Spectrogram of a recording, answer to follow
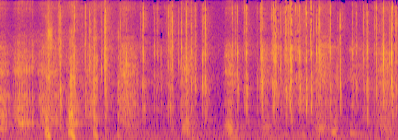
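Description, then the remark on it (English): Fast, continuous keyboard typing with a dense patter of sharp clicks, steady over several seconds, with no voices. “Jeez, what is typing out? This is the weirdest shit ever.”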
